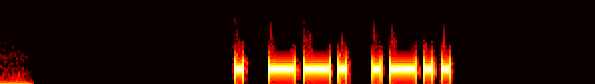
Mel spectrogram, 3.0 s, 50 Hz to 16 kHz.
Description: Morse code, heard as a keyed tone, about 28 wpm, 700 Hz. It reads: EGL
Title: USA Call Sign Postfixes - 3 Letters 28wpm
